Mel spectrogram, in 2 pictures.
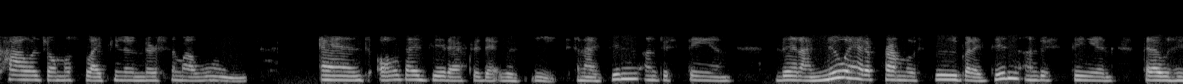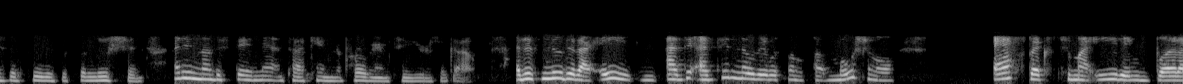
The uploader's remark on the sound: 100 Pounders Phone Meeting.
